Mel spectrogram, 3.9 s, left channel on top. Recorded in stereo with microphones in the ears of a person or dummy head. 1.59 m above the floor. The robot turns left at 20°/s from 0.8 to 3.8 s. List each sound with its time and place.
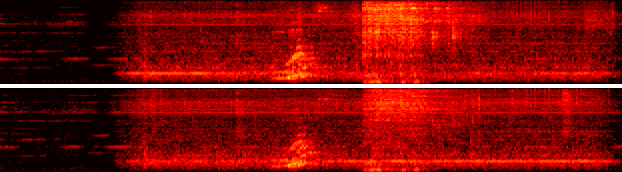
1.7 s breaking glass: 35° left (ahead or behind), 2.5 m; by 3.0 s 55° left (ahead or behind), 2.5 m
